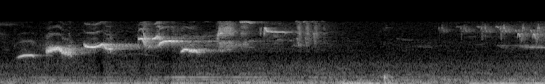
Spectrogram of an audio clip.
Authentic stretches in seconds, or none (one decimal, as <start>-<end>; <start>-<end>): 0.0-2.6; 3.5-5.5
